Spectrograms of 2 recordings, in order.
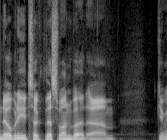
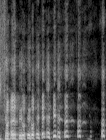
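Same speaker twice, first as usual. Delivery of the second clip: drawn out slowly through a laugh, much higher; laughing sarcasm; 13 semitones higher, much slower than usual. Real, not acted. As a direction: let the laugh carry the dry joke. Joking about podcast listeners.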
